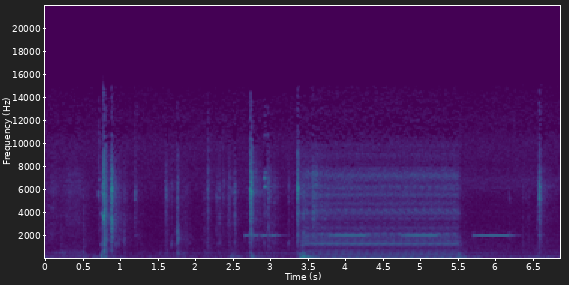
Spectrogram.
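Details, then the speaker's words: Turbo Honda Accord, new Walbro fuel pump installed with relay and thicker wiring for alternator voltage, key-on prime: steady electric whir for about two seconds, louder than factory pump, then stops cleanly; normal priming. "you guys will listen for it oh that's definitely much louder than the factory pump let me do it one more time"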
